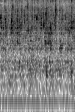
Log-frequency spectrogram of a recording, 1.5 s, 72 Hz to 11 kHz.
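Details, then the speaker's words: Aquaponics siphon drain on a 100 L system, before a muffler is fitted: steady gushing and splashing water with a loud hiss, no pauses, as the siphon kicks in and dumps into an open tank; noisy but aerates the water. "Well, as you can hear, they're noisy. They splash water around. They do airate the system."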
